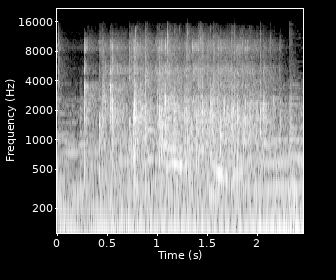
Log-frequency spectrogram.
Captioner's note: applause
